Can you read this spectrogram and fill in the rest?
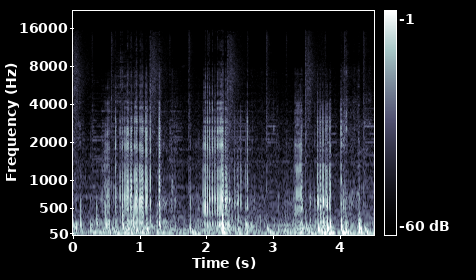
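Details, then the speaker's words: Leather car seat creaking: short rubbery creaks and squawks in bursts where the plastic seatbelt buckle holder rubs the seat leather. The fix is lubricating with water-repellent white grease. "Another place you get those sounds from is here, right where your seatbelt holder meets your leather. Sometimes it rubs off them and you'll hear"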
